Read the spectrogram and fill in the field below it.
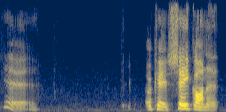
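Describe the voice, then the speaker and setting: A woman's voice: fairly high pitch, sing-song, slow pace, pushed and bright, dry recording, dull audio. A woman player doing casual in-character role-play in an easygoing, playful way.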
